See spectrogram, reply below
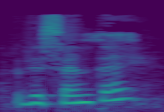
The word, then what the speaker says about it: Vicente: Is that Vicente? – Vicente, yeah. – Vicente, mm-hmm. The Italian-American in me wants to, like, pronounce all the C's as cha, you know, Vicente, right? Like, mozzarella.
